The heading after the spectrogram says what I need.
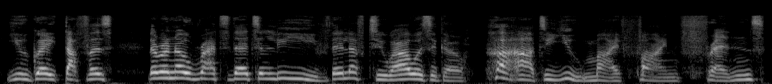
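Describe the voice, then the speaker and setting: A woman's voice: a little high, slow pace, no room sound. A plucky, defiant dog from a children's story, voiced by a woman, eager and scrappy. The recording is dry and close to the mic. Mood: mocking. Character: brave, scrappy male dog.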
